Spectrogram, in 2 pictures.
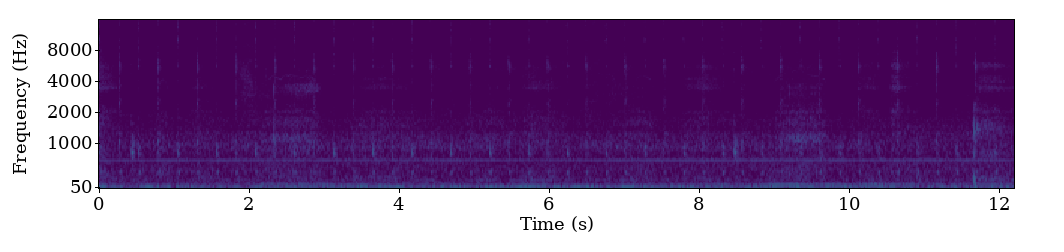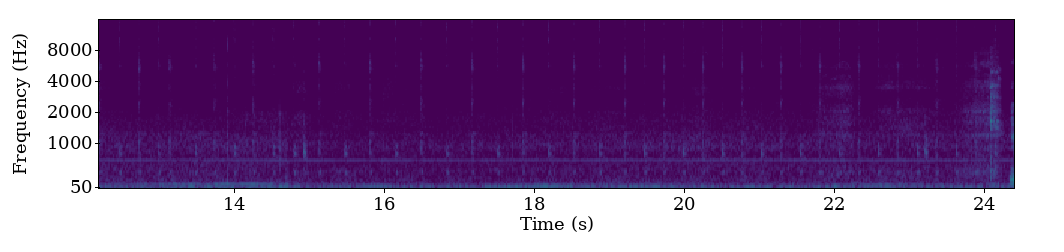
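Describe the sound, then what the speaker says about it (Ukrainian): Relay in the body control module of a Fiat Doblo that won't start, with hazard lights blinking, clicking in a fast, steady tick-tock rhythm over a constant hum, close and continuous throughout. "І оце БЦМ у нас, до речі, клацає."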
